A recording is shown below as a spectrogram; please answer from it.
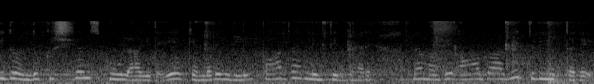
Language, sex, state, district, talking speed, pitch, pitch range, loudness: Kannada, female, Karnataka, Belgaum, 120 wpm, 245 Hz, 220-255 Hz, -32 LUFS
